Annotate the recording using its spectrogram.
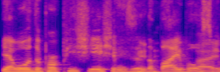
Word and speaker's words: propitiation: propitiation for our sins.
